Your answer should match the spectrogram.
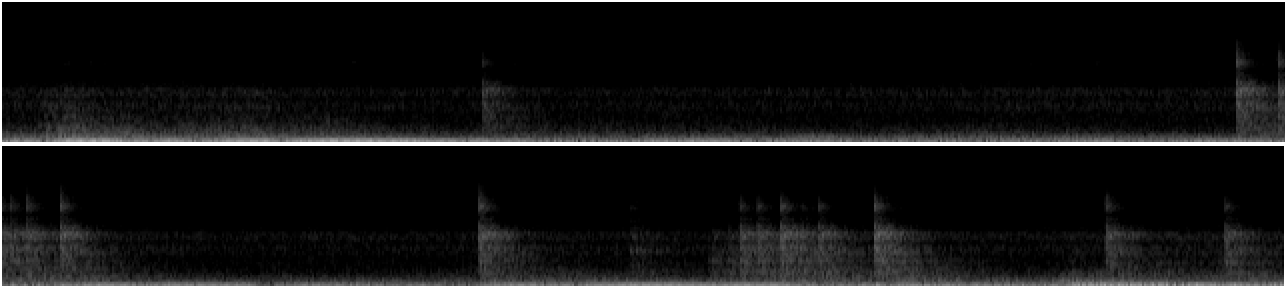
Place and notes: Rokiškis, Lithuania, large metallic doors
abandoned electrical substation. strong wind outside. contact microphones and LOM geophone on large metallic doors.
Panevėžio apskritis, Lietuva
